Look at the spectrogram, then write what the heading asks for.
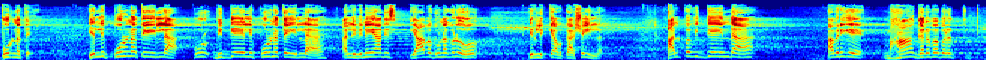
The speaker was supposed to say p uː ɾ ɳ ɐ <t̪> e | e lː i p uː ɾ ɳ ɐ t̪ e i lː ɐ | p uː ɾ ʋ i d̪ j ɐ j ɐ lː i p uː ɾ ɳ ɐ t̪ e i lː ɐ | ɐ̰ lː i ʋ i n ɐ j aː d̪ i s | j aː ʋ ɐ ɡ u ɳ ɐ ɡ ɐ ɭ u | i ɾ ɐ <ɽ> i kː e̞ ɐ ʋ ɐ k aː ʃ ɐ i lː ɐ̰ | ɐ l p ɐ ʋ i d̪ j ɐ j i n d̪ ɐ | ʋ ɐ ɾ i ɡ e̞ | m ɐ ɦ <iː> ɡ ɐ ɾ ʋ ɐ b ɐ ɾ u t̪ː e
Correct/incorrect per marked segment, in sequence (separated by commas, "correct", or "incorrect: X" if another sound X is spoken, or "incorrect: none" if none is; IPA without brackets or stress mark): correct, incorrect: l, incorrect: aː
